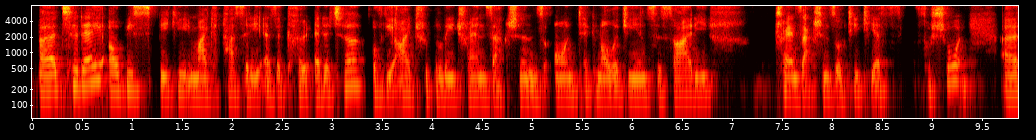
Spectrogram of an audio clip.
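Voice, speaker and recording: A woman with a very low voice delivers formal, prepared panel remarks as a journal co-editor. Faint noise sits behind her. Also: darkish tone, rough recording. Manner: formal, reads from prepared text.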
